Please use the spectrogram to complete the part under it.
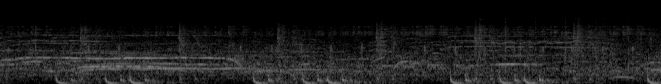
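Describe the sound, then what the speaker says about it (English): A crowd at a corporate boxing event in Sydney claps and cheers for the fighters, with sustained roaring applause, whoops and thumping low impacts, while a voice is heard over the noise. "please can you give them a big round of applause?"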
